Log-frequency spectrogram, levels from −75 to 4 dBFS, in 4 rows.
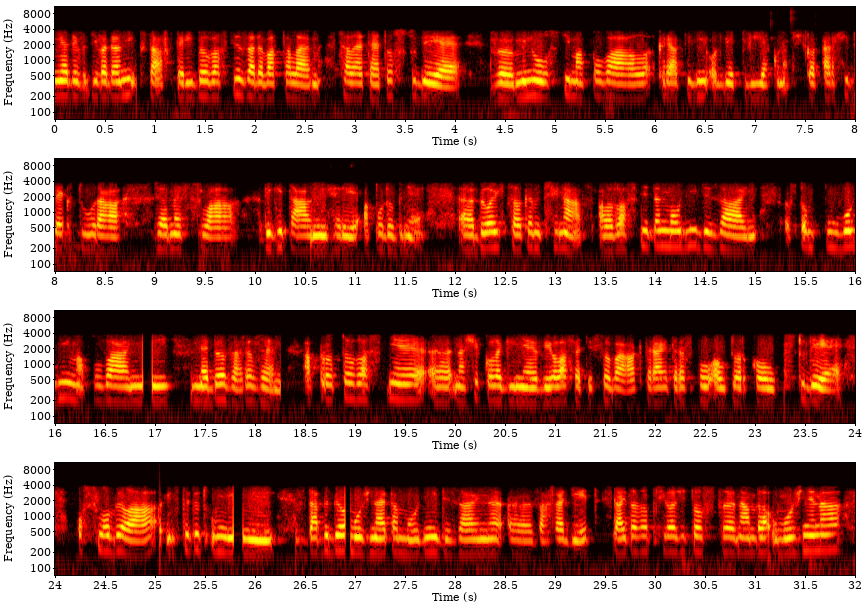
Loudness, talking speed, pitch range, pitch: -23 LUFS, 125 wpm, 180-215 Hz, 195 Hz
